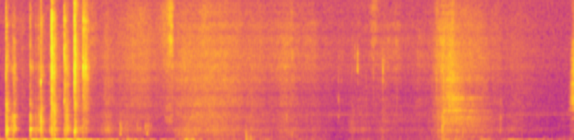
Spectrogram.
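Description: Rapid key clicks on a computer keyboard, a quick burst of near, crisp taps at the start, then quieter scattered keystrokes with a second short flurry later.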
